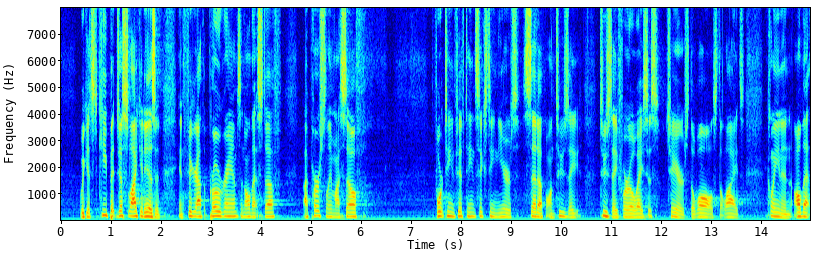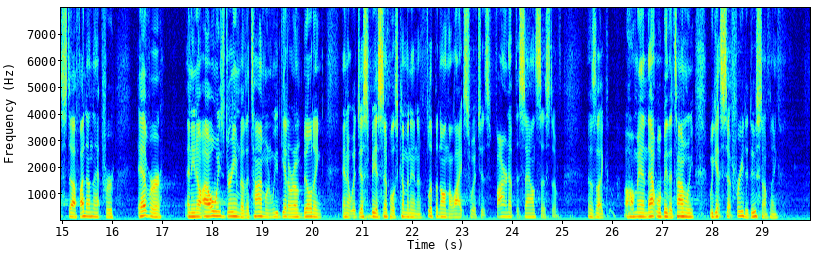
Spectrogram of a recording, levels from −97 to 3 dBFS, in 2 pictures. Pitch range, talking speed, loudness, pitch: 125-155 Hz, 200 wpm, -27 LUFS, 140 Hz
